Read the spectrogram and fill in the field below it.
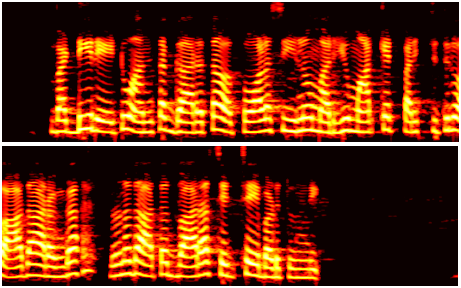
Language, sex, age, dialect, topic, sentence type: Telugu, female, 31-35, Central/Coastal, banking, statement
